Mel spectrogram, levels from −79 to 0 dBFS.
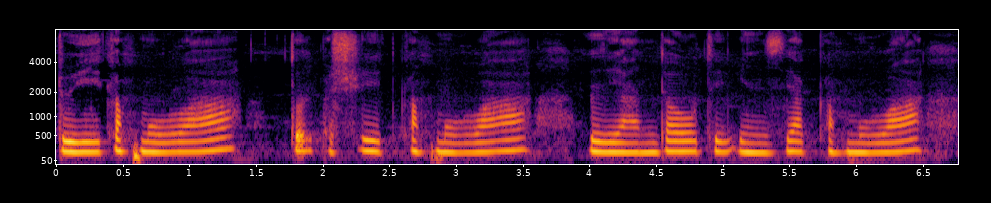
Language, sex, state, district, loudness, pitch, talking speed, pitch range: Mizo, female, Mizoram, Aizawl, -19 LUFS, 185 Hz, 125 wpm, 180-200 Hz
